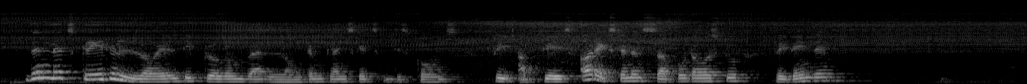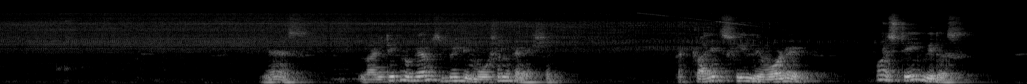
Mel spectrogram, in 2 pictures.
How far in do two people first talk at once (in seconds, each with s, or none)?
none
